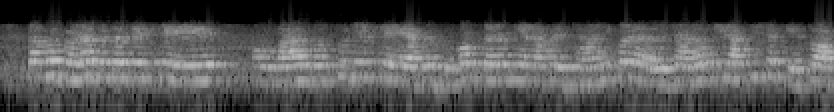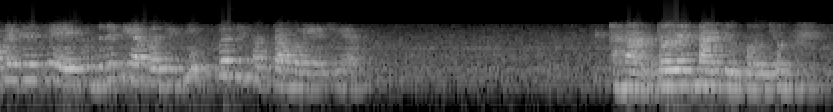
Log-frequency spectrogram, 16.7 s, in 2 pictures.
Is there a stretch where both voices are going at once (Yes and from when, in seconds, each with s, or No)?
No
